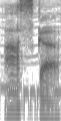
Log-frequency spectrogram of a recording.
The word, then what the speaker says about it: Asuka: Like the wrestler. I don't know the wrestler. All right, Asuka. Fine. The U is silent.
